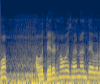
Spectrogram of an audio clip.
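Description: A man talking over the steady low drone of a motorcycle engine running at a slow cruise.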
